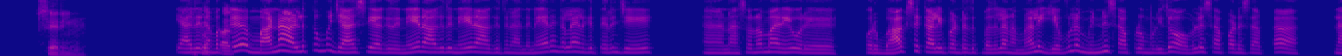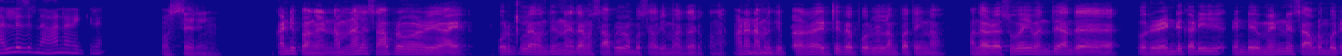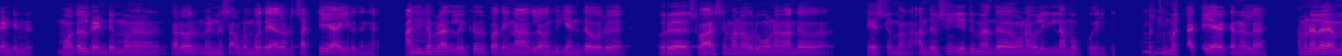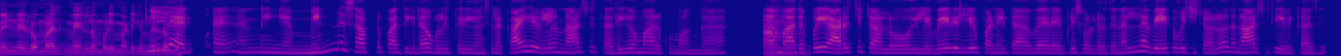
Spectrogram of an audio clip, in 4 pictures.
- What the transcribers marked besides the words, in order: in English: "பாக்ஸ்"
- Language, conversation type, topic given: Tamil, podcast, நிதானமாக சாப்பிடுவதால் கிடைக்கும் மெய்நுணர்வு நன்மைகள் என்ன?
